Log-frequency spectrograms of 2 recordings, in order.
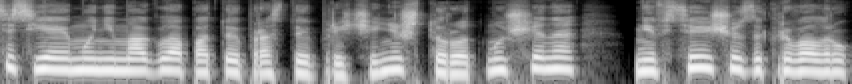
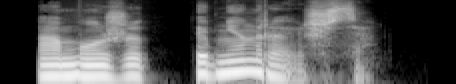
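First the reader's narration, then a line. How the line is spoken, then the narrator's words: Calm exhale. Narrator (Russian): Я спокойно выдохнула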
